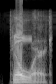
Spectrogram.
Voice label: "pillwort", American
